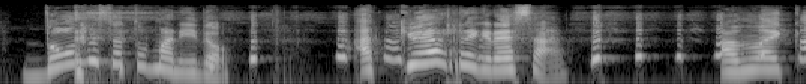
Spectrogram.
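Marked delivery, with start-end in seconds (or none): 0.1-2.9 quick, high mom interrogation; fast put-on nagging; imitating fussing mom. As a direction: fire off questions like a flustered mother. Imitates Mom's anxious questioning.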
